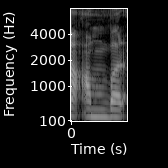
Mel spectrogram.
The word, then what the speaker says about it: अंबर: जो है प्राण सेशन उच्चारण कैसे होगा अंबर आधा मुंह करके होगा तो उपर रंग की मात्रा लगी हुई है लेकिन इसमें ध्वनि यानि कि साउंड उच्चारण आधा मौका हो रहा है अंबर इस तरह से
